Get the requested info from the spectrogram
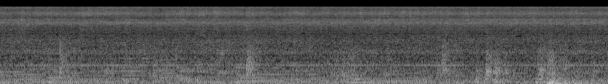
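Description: A steady hiss, like venting steam, with background music playing over it.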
